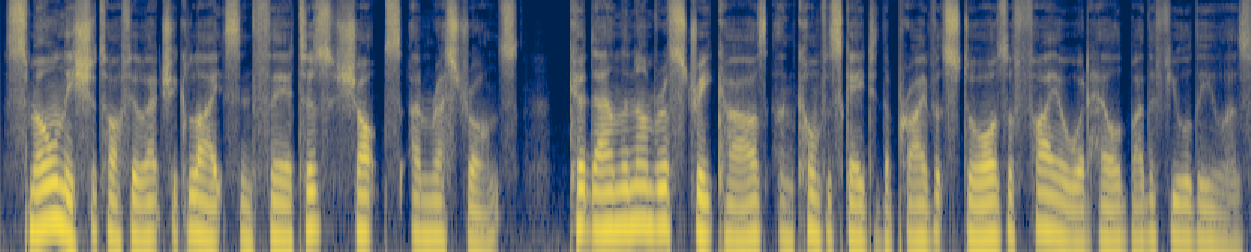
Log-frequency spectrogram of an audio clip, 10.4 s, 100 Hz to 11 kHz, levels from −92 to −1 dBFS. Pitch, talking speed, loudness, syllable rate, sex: 130 Hz, 180 wpm, -18 LUFS, 4.6 syllables/s, male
